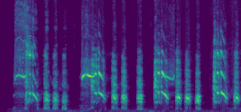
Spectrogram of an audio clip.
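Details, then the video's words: Indian Dakhni teetar (partridge) of South India giving loud, harsh squawking calls in repeated phrases: a long strained rising note followed by three or four short clipped notes, the phrase coming about four times in three seconds against a quiet background. "teter ki boli,teetar awaaz,teetar voice,indian dakhni teetar awaz"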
